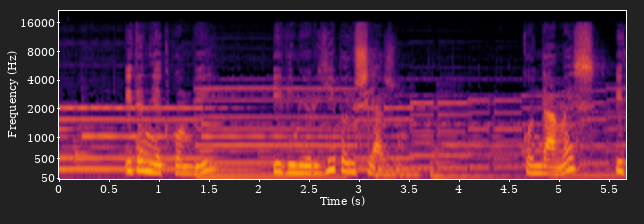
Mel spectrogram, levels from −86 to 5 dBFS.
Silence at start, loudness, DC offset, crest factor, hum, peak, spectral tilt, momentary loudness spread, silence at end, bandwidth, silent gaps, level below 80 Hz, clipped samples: 0 s; -20 LUFS; under 0.1%; 16 dB; none; -4 dBFS; -5 dB/octave; 13 LU; 0 s; 17 kHz; none; -44 dBFS; under 0.1%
